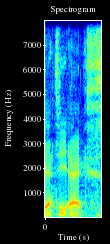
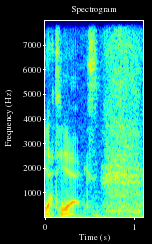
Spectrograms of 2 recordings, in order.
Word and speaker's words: Yeti X: X so now I believe this is actually pronounced the Yeti X is not like Apple where they call it the X but it's actually 10 it's a Roman numeral this is just literally the Yeti X so this has got some collaboration with Logitech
